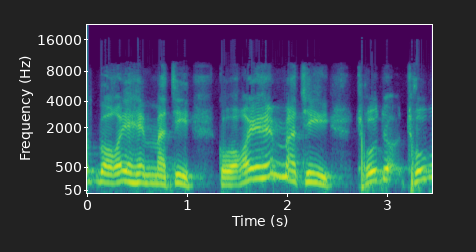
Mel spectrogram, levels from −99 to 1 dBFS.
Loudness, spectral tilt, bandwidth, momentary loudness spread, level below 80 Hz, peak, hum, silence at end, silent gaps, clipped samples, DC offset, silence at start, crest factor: -12 LUFS; -7 dB/octave; 9.2 kHz; 5 LU; -40 dBFS; 0 dBFS; none; 0 s; none; under 0.1%; under 0.1%; 0 s; 12 dB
